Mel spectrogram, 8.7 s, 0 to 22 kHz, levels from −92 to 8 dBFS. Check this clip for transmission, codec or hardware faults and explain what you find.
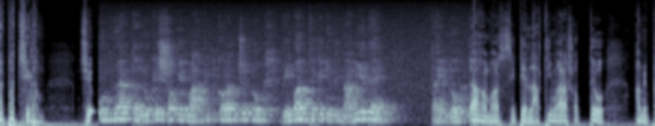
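One fault is present: a switch to a distant microphone from 1.32 s to 6.31 s, starting just after "পাচ্ছিলাম যে" and ending just before "আমার সিটে লাথি মারা". The speech abruptly turns roomy and hollow, loses low-end weight, and drops about 5 dB, with background room noise rising to roughly 30 dB below the speech. The likely cause is that the close microphone's feed dropped out and a farther pickup, such as a camera microphone, carried the signal until the close feed returned.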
